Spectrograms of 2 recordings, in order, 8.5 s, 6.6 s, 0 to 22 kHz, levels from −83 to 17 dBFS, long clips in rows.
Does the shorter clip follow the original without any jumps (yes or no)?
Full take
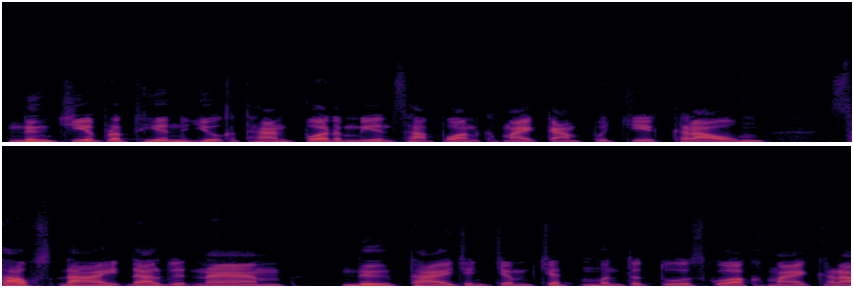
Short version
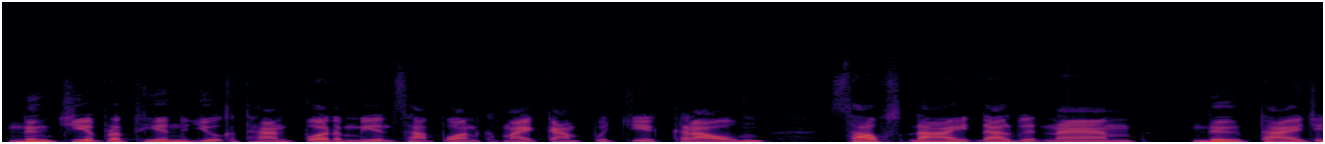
yes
